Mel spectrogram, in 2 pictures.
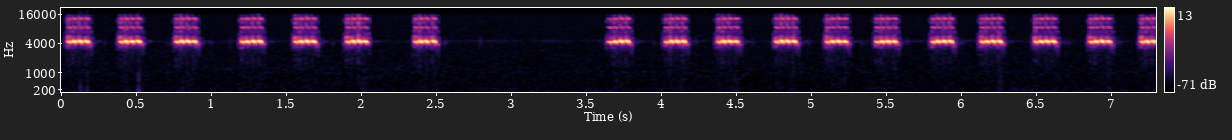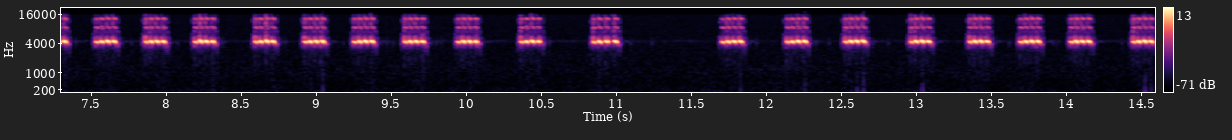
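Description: A cricket gives high, bright chirps, about three a second, in steady runs with brief pauses.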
